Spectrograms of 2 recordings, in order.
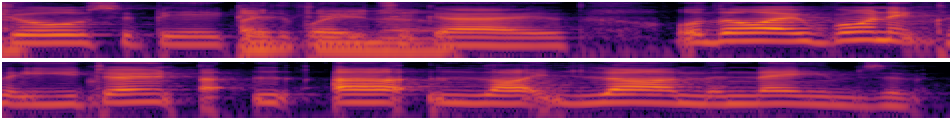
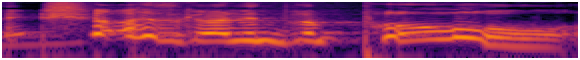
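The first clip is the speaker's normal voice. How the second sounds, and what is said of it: Bad put-on American accent. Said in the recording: “That was a terrible American accent.”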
